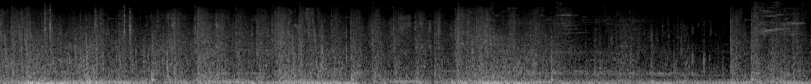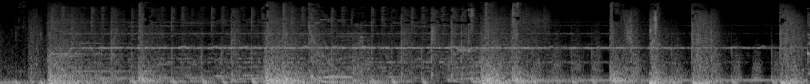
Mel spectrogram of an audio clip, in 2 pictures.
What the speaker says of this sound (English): Explosions don't pop as much, gunshots don't have that kinetic bang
